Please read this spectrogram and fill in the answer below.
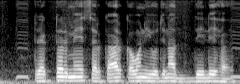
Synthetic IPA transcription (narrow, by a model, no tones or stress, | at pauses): ʈɾeːk̚ʈəɾmẽsəɾkaːɾkɐʋənjoːd͡ʒnad̪eːleɦɛː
